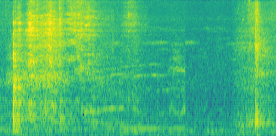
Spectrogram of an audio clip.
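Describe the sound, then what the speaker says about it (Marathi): A spoon mixes jaggery into a cooled modak filling in a pan, with a couple of sharp metal clinks and soft scraping between them, quiet and close, no voices. "थंड मिश्रणामध्येच आपण आता हा गूळ व्यवस्थित मिक्स करून घ्यायचा"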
